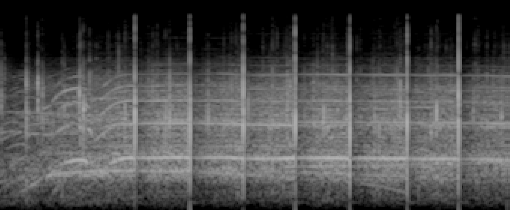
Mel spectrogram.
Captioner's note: applause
